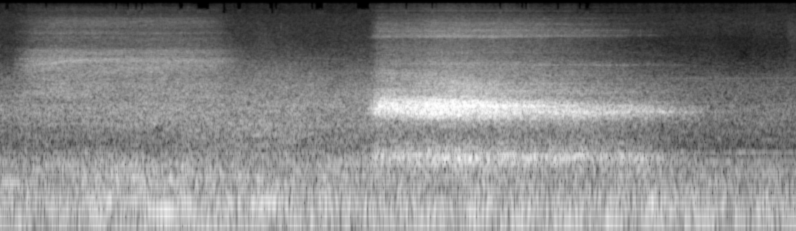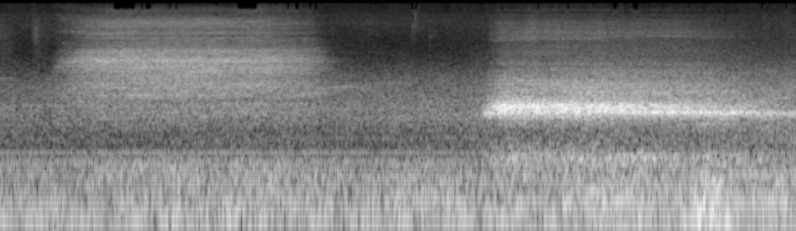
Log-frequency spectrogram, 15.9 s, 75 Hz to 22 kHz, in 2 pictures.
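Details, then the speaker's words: Deep breathing exercise from the Active Cycle of Breathing Technique for airway clearance, led by a physiotherapist: deep breaths in through the nose and long, steady exhalations out through the mouth, repeated 3 to 4 times. "You return then to the deep breathing. So you go back to taking nice deep breaths, really aerating the lung fields. So breathe in through the nose and exhaling long and steady out through the mo"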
